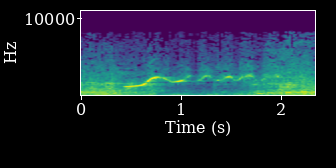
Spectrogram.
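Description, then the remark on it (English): A person whistles a quick, warbling birdlike trill, rising then wavering up and down in high pitch for about two seconds, imitating birds twittering along a country lane. “As I walk down the country lane, I hear the birds twittering.”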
